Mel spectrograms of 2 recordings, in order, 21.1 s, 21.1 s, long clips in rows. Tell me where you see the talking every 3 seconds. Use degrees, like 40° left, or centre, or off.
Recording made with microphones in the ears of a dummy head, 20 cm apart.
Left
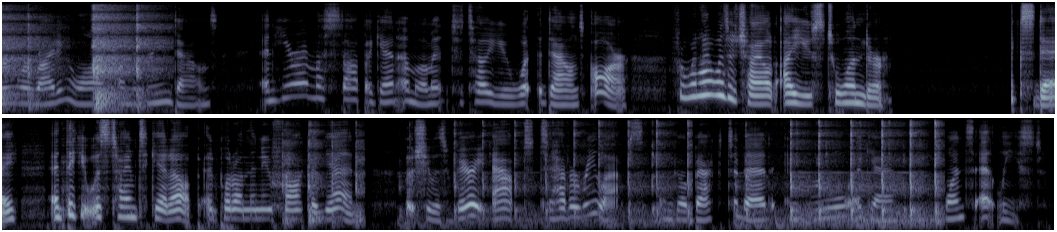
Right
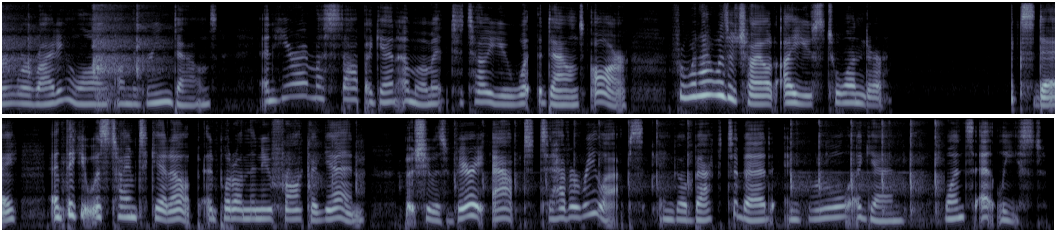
60° right, 60° right, 10° right, 20° right, 40° right, 60° right, 60° right.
